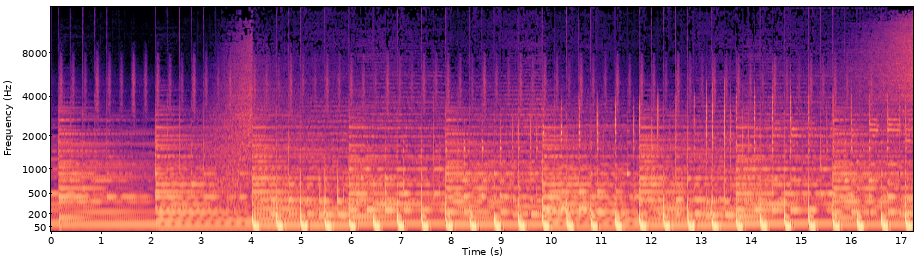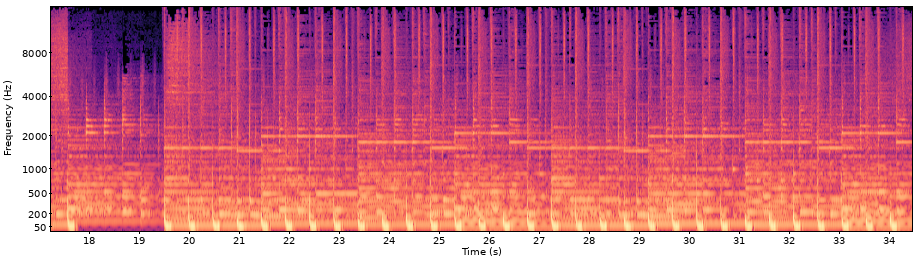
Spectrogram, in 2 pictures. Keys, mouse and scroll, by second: 2.3 click, 4.4-11.1 drag, 4.4-34.4 right drag, 12.1-14.1 drag, 16.0-30.4 drag.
